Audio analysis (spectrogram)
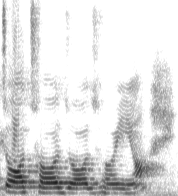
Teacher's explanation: চ ছ জ ঝ এই পাঁচটা ব্যঞ্জন ধ্বনিকে বলবো তালব্য ব্যঞ্জন ধ্বনি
